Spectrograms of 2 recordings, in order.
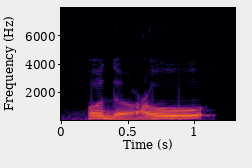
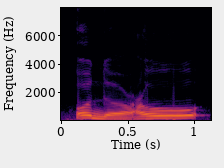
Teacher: دال یہاں آ رہا ہے، اور جب یہ ساکن ہو تو جنبش پیدا ہوگی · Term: حروف قلقلہ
